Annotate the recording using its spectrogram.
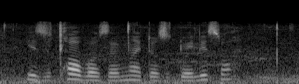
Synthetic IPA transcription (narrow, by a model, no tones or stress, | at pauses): iziǁʰɔɓɔzɛŋ͡ǀɛd̥ʱɔzid̥ʱweliːswa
